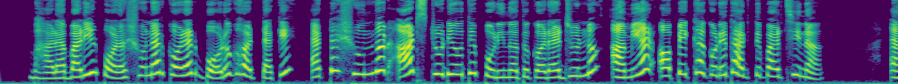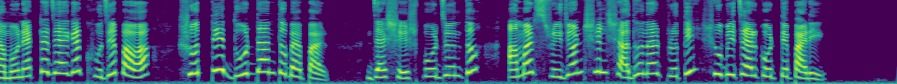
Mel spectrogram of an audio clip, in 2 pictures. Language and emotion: Bengali, happy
